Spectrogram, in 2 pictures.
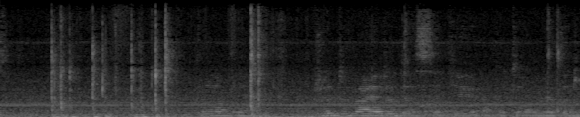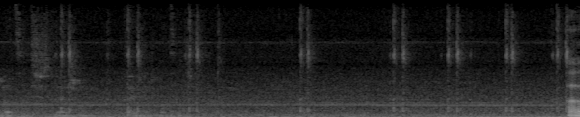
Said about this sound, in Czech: Pro ty na audionahrávce právě si v Googlu klikám do kalkulačky.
